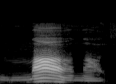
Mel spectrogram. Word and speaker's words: Muhammad: Manish, Mamad, and I didn't know it was Muhammad.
